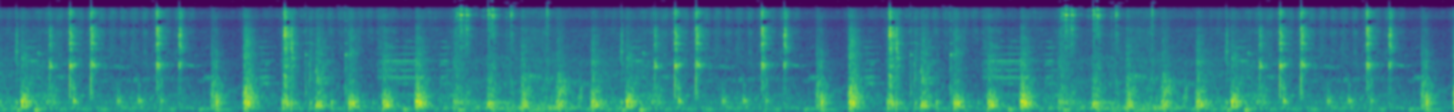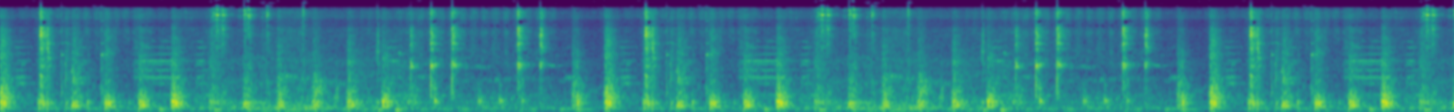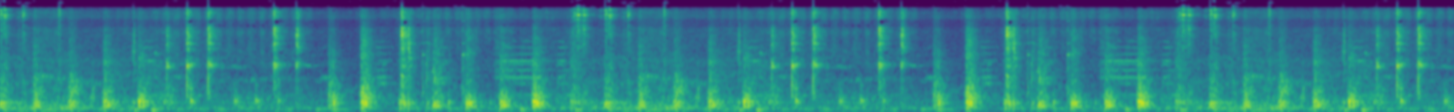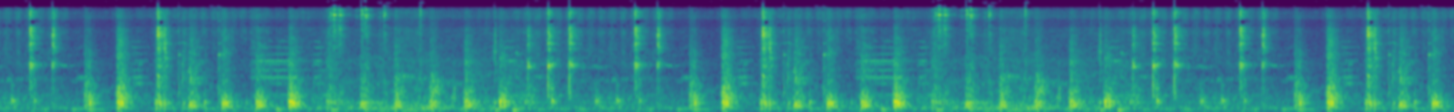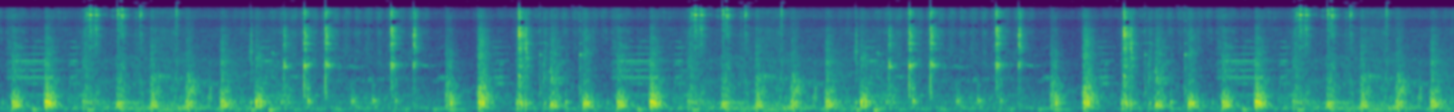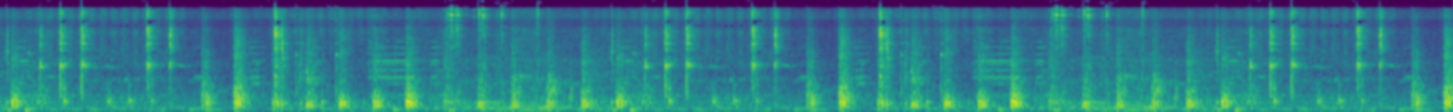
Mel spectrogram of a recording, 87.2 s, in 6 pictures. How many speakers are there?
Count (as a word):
zero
